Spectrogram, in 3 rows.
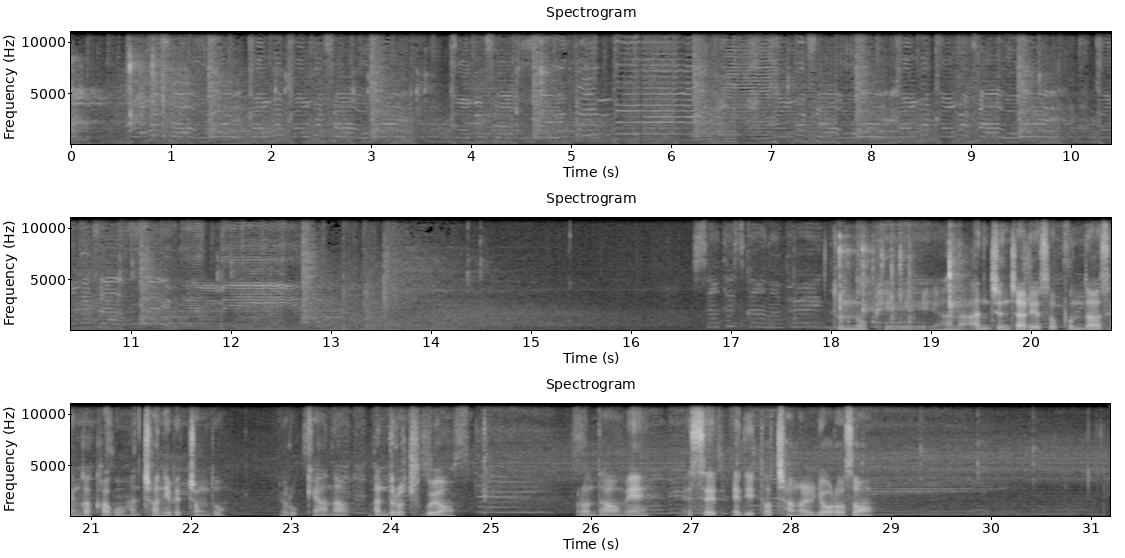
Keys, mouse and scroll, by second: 0.0 KP_3, 2.1 click, 3.9 middle click, 7.1 click, 9.8 click, 18.2 KP_1, 18.4 KP_2, 18.6 KP_0, 27.5-31.1 drag.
